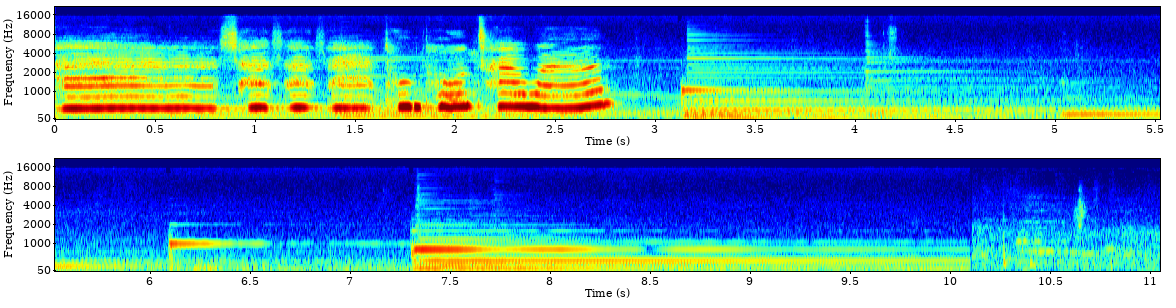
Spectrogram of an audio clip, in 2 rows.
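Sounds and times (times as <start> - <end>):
acoustic guitar chords ringing: 0.2 - 10.1.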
